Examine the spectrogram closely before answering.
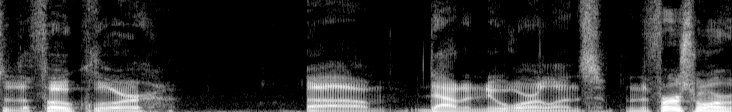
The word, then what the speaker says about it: New Orleans: New Orleans. New Orleans? Yeah, New Orleans.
